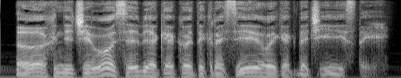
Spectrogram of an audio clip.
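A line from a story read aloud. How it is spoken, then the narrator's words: Open laughter. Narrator (Russian): Кряж откровенно смеялся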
